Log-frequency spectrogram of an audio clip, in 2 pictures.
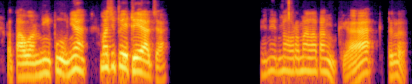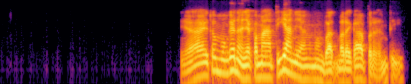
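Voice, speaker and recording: A middle-aged man giving an impassioned religious monologue, speaking in a loud, emphatic, high-pitched tone. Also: no echo. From Indonesia. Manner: loud, emphatic raised intonation. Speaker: religious commentator.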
